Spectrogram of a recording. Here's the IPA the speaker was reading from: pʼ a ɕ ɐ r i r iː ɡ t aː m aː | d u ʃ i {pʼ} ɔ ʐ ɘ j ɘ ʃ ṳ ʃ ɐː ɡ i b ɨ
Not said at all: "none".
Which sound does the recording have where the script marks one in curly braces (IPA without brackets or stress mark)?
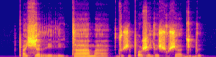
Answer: pʼ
